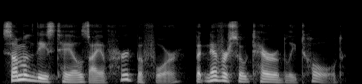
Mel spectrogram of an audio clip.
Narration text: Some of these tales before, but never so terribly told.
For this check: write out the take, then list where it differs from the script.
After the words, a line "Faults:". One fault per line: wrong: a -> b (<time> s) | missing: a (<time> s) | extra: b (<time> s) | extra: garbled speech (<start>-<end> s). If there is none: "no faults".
Some of these tales I have heard before, but never so terribly told.
Faults:
extra: I have heard (0.9 s)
